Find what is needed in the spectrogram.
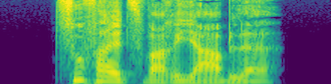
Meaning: random variable
- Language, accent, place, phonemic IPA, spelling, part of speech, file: German, Germany, Berlin, /ˈtsuːfalsvaʁiˌaːblə/, Zufallsvariable, noun, De-Zufallsvariable.ogg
